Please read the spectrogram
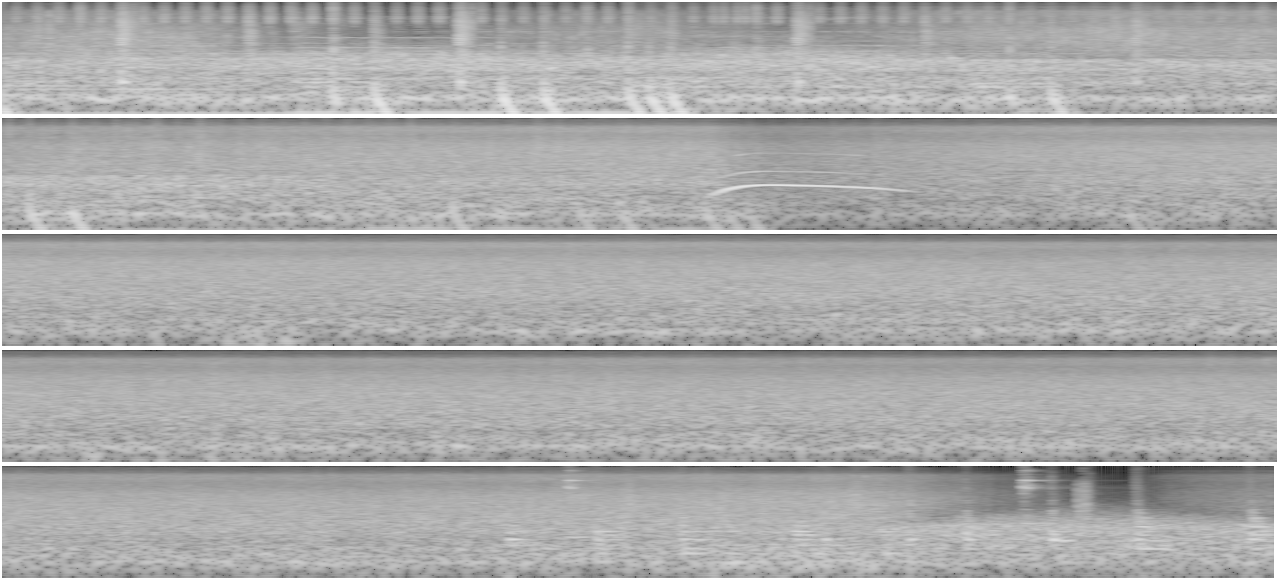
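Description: Background music over the first ten seconds or so, giving way to the steady rush of white water cascading over rocks in a small waterfall. A short sliding tone is heard about ten seconds in.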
